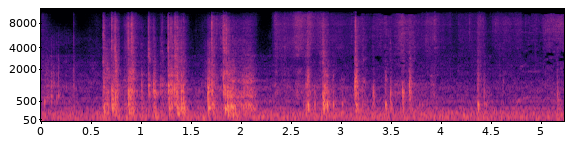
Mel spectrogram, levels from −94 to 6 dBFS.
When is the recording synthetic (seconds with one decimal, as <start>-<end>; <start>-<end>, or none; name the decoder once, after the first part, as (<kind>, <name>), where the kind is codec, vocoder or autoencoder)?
0.0-3.1 (autoencoder, DAC-VAE); 3.8-4.8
